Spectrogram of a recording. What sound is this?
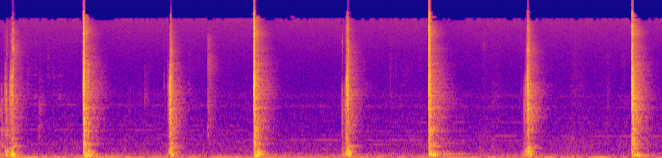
opening and closing a kitchen cabinet
cabinet, close, kitchen, open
